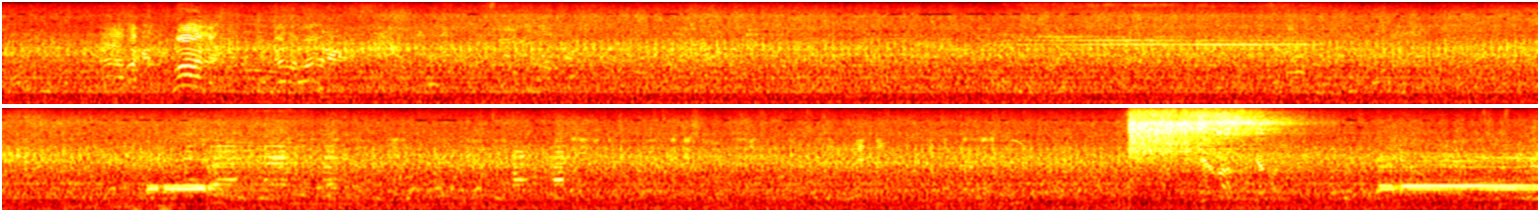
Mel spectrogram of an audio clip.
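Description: Tractor-trailer engine idling, with a loud burst of air hiss lasting about a second and a half near the end, typical of a truck's air brakes or air system venting.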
